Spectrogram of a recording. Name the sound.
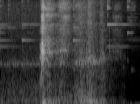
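imitated sheep bleating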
